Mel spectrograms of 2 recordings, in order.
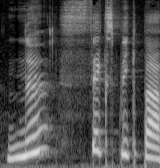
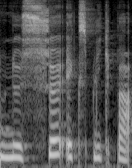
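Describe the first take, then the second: First: The 'se' is shortened and joined to the vowel. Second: The 'se' is said in full before the vowel. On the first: The speaker calls it right. "donc ne s'explique pas" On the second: The speaker calls it wrong. "J'entends toujours des gens qui lisent"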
